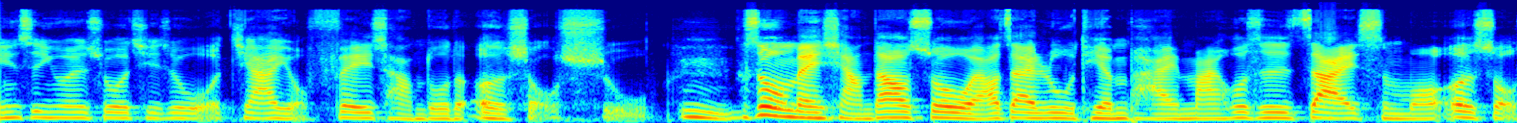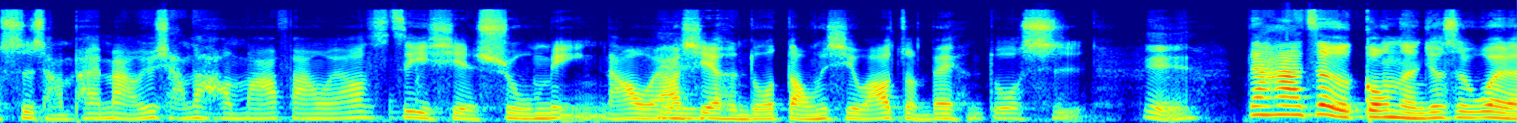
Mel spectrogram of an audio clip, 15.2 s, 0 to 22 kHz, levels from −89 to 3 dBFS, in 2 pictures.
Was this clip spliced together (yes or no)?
no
